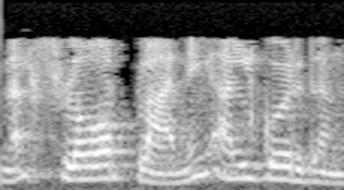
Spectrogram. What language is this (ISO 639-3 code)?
mal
